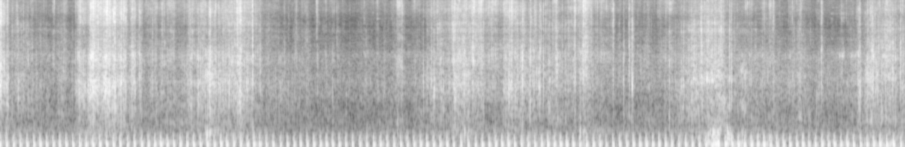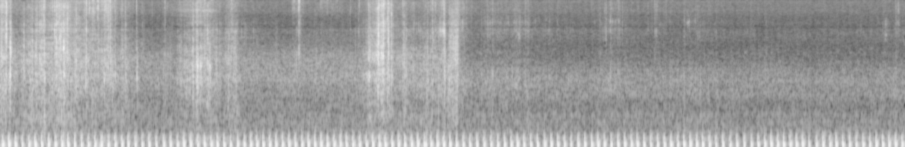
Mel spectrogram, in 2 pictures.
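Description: A small engine idling steadily with a fast, even pulse, with occasional crackles of dry leaves being handled.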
